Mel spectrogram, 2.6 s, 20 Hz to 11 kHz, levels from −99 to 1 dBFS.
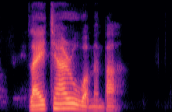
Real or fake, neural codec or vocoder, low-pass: fake; codec, 24 kHz, 0.5 kbps, DualCodec; 9.9 kHz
